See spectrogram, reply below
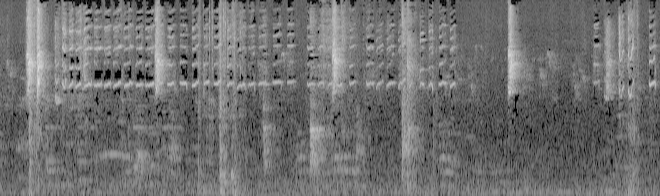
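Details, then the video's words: Female ultramarine grosbeak (azulão) eager to mate, asking for courtship. She gives a rapid train of high, regular chips through the first seconds, broken by loud wing-flutter bursts, then scattered chirps and flaps. "Fêmea de Azulão Shakira Pedindo Gala"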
